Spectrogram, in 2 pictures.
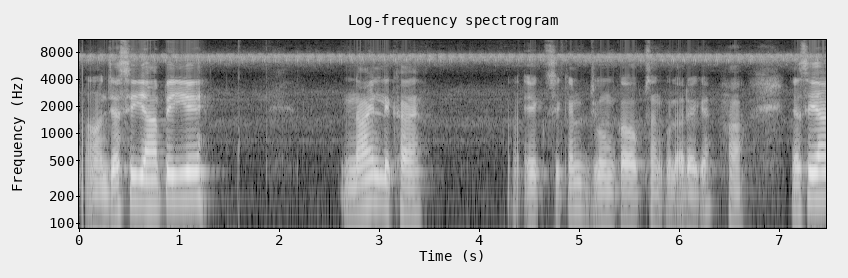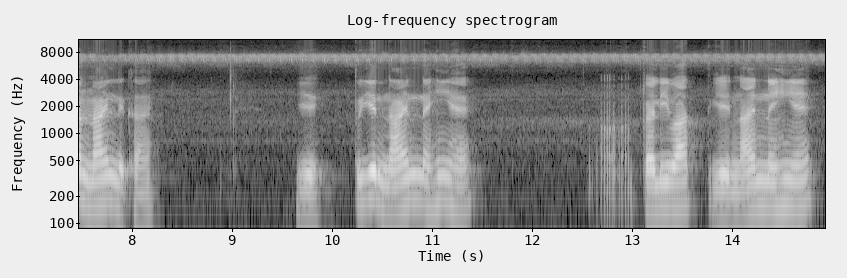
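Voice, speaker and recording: An Indian man teaching English spelling in Hindi. He talks casually, spells words out letter by letter and keeps asking the viewers whether it is clear. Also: medium pitch, slow, pauses often, darkish tone, lo-fi sound. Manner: chatty, asks the viewers "clear?" often. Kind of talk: casual Hindi classroom explanation.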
